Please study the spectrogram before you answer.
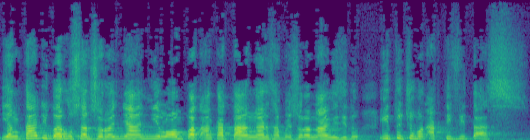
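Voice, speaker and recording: A male pastor preaching a sermon, talking straight to the congregation and calling for their replies, swinging from near-shouts down to quiet, low passages. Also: fairly even intonation, quick pace. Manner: emphatic preaching, rising to near-shouts, then dropping quiet; addresses congregation directly, asks for replies.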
